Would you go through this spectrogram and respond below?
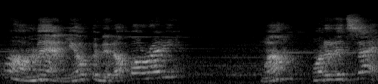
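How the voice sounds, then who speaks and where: A man playing a brash, excitable young teenage boy in a video game cutscene, speaking bluntly and casually. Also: high-pitched, moderate pace, echoey room, recorded from a distance, noisy background.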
